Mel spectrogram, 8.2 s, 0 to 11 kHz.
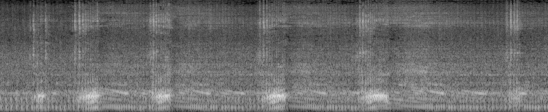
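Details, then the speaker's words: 2007 Honda CT110 after sitting three years, restarted on fuel tap "on" and kickstart after carburettor and pilot jet cleaning; the single answers throttle blips cleanly and returns to a steady idle, running well. "So uh, chuck the fuel on. Put it on to on. Kick it over. Runs great."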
